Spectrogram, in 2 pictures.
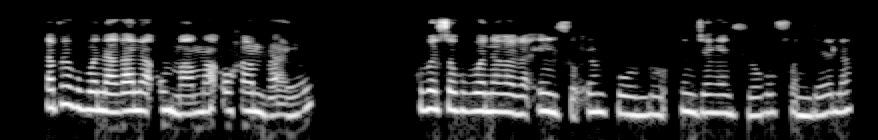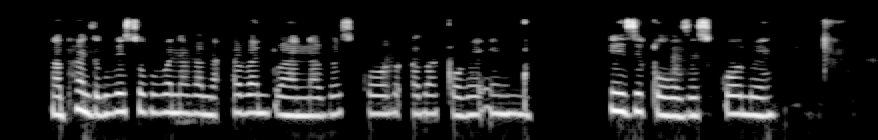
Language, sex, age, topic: North Ndebele, female, 36-49, education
